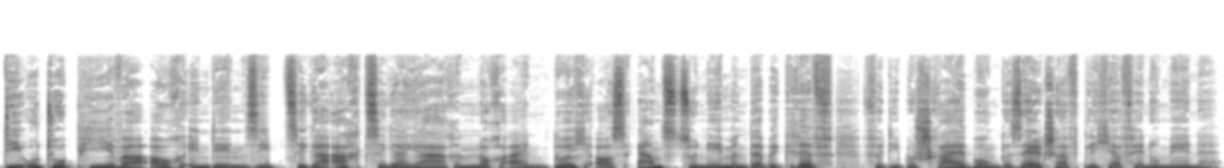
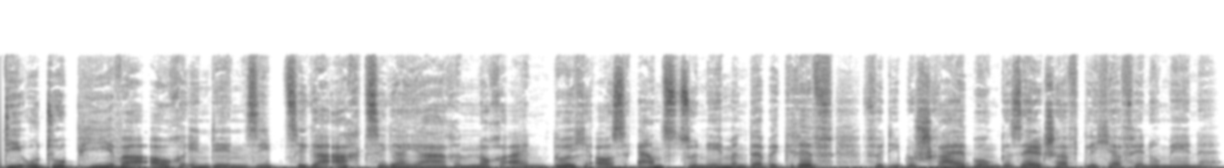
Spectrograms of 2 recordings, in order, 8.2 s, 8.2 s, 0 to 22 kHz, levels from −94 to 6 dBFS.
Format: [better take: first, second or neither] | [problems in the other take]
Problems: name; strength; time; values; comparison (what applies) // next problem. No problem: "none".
first | low rumble; faint; throughout; 25 dB below the speech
